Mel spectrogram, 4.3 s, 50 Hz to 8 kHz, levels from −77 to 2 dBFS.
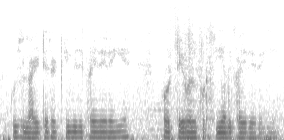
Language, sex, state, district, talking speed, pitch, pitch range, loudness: Hindi, male, Goa, North and South Goa, 210 wpm, 110 Hz, 105-115 Hz, -38 LUFS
